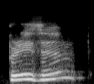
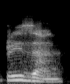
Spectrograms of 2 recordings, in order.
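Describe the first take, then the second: First: "present" with the stress on PRE, rising pitch; stress on first syllable. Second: "present" with the stress on SENT, falling; stress on second syllable. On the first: Student shows the teacher the noun stress, PREsent. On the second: Student shows the teacher the verb stress, preSENT. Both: Shown as a demonstration. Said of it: "pronounce them according to the difference in the meaning".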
